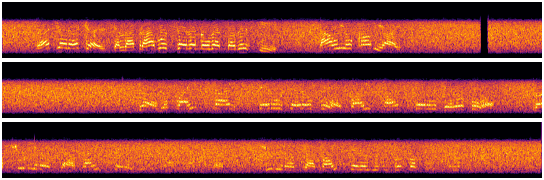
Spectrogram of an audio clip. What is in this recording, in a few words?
1296 SSB; IARU 2014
